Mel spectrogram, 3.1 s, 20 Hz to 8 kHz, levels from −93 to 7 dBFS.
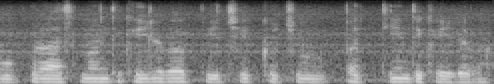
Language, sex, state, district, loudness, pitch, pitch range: Hindi, male, Bihar, Darbhanga, -15 LUFS, 115 Hz, 110-120 Hz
